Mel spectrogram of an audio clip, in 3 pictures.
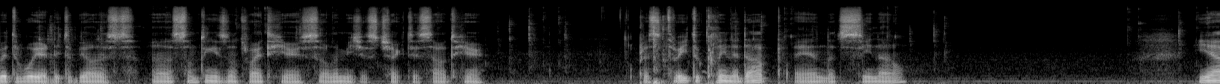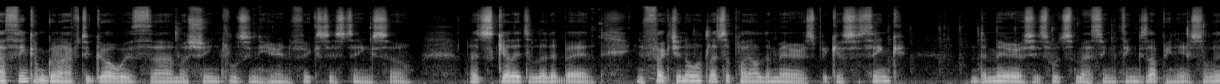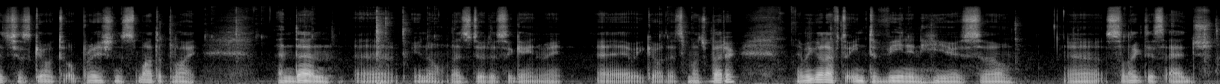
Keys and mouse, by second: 0.4-0.7 ctrl+z, 1.6 middle click, 2.2 shift+middle click, 2.5 KP_5, 3.3 middle click, 5.0 Tab, 5.4 shift+middle click, 6.4 3, 7.1 shift+middle click, 7.5 Tab, 7.8 click, 9.3 s, 11.9 middle click, 12.5 middle click, 14.1 shift+middle click, 15.9 s, 18.4 middle click, 18.8 Tab, 19.1 q, 20.6 middle click, 21.0 ctrl+z, 21.2 ctrl+z, 21.4 ctrl+z, 21.6 ctrl+z, 21.8 ctrl+z, 22.0 ctrl+z, 22.2 ctrl+z, 23.3 Tab, 23.9 q, 26.0 Tab, 26.4 click, 26.9 shift+click, 28.1 f, 28.6 shift+click, 31.3 middle click, 32.2 shift+middle click, 32.7 Tab, 33.3 click, 35.5 ctrl+click, 36.4 ctrl+z.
